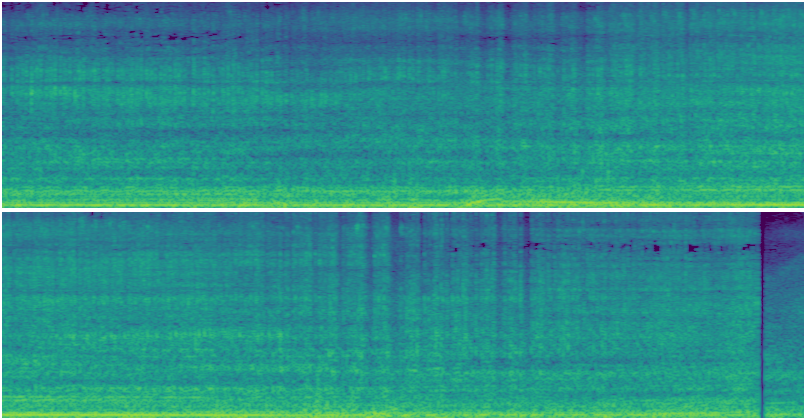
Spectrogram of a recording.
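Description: A car engine revving hard as a car pulls away: a loud low drone that climbs in pitch about five seconds in and holds loud for several seconds, then a run of sharp crackles before it cuts off suddenly near the end.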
